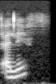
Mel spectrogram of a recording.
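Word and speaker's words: ألف: one here this is alif and sometimes alif curry hamza so hamza it's written like this it's a bit looks like i so hamza and alif got the same pronunciation so you pronounce alif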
